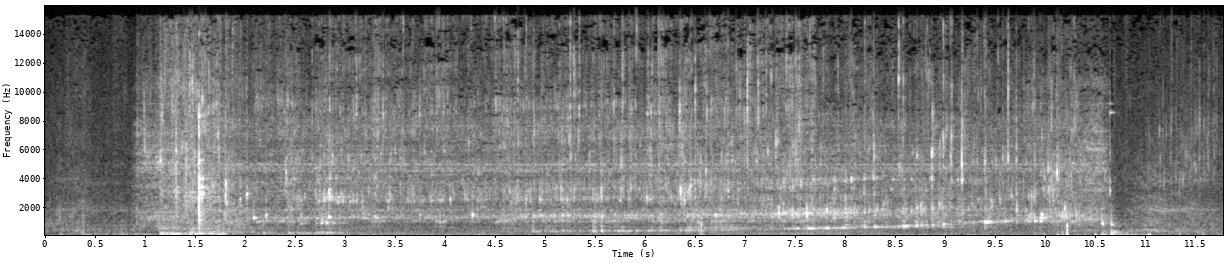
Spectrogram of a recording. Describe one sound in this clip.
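Water runs from a tap into a glass jar, rising in pitch as the jar fills.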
